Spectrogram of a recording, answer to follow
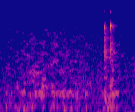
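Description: Near silence with a quick double click of a computer mouse about one and a half seconds in.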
